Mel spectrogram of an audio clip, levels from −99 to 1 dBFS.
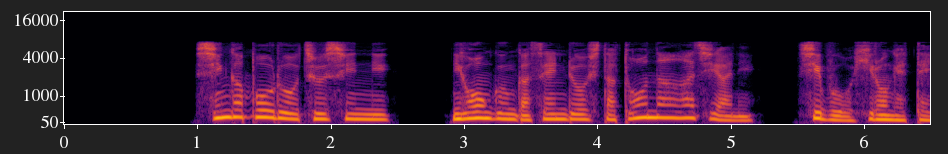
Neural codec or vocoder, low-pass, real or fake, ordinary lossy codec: none; 7.2 kHz; real; none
